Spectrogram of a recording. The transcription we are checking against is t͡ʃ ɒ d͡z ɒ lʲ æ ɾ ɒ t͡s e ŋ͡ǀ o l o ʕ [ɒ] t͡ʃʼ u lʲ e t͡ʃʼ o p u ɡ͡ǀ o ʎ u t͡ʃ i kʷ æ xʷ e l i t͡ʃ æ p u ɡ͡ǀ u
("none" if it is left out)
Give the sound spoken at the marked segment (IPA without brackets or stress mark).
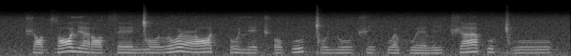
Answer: ɒ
